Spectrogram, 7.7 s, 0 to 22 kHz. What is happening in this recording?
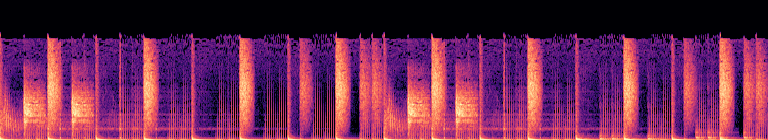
Sicily House Extra
Sicily House Beats is my new loop pack Featuring House-Like beats and bass. A nice Four on the Floor dance party style. Thanks! ENJOY!
chilled-house, house, bassy, dance, italy, 125bpm, four-on-the-floor, beat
